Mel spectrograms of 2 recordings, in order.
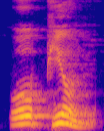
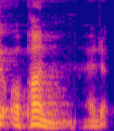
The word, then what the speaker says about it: oppugn: p u g n okay opun what you could say opan I mean there are variety of ways you could pronounce it but opun is one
